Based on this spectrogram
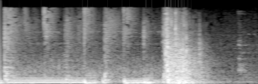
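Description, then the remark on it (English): A heavy mansion front door groans open with a low, drawn-out creak, creaks again, then shuts with a solid thud that quickly fades into quiet. No voices. “Becca and Ron walk to the mansion's front door, then enter.”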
